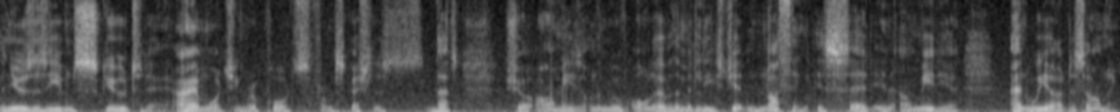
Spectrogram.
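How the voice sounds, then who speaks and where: A man in an English accent at a moderate pace, with noticeable background noise and audible room echo. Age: 70s. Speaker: political commentator. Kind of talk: political monologue. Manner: hesitant, many fillers.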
